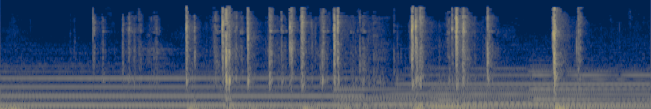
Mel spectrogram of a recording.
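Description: Irregular clicks of typing on a computer keyboard, a quick uneven run of sharp taps with brief pauses, heard over a steady low hum with no one speaking.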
